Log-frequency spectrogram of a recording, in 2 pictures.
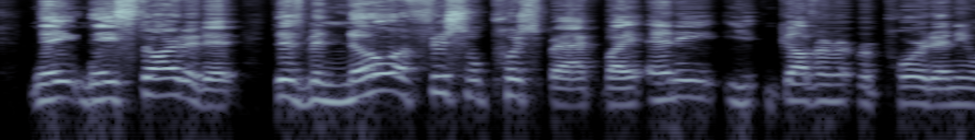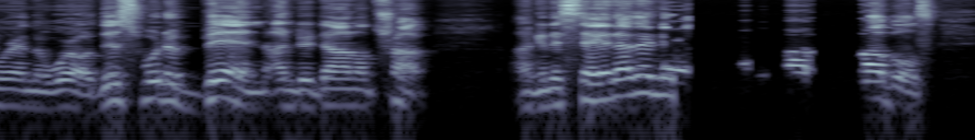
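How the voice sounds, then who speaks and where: With music in the background, a speaker with an American accent talks at a fairly quick pace with lively intonation, the sound dry and close with no echo. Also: man, high pitch for a man. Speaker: climate policy commentator. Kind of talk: interview. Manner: fast; animated.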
